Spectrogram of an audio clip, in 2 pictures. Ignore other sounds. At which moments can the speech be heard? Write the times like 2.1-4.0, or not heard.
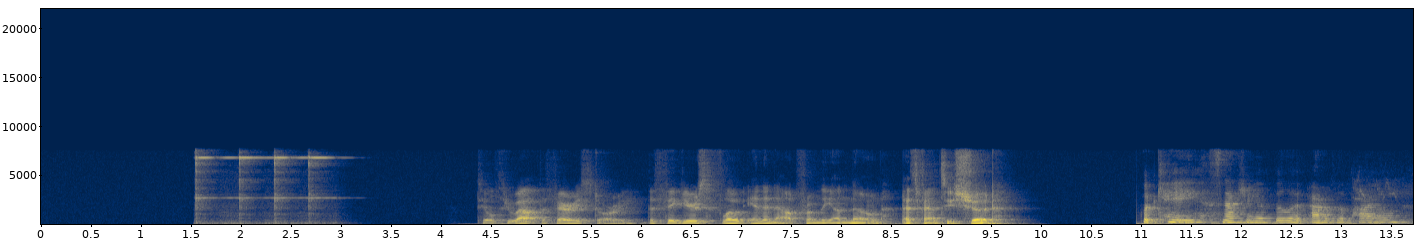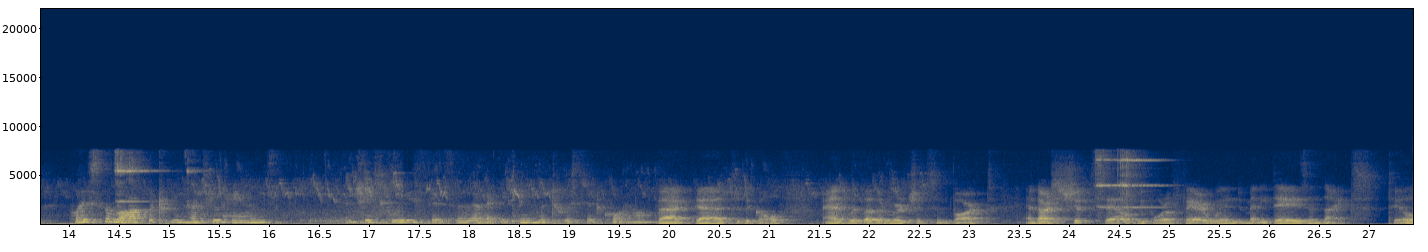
4.3-9.7, 10.9-27.4.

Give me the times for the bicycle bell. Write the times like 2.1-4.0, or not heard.
1.6-3.0, 14.4-15.2, 24.2-24.9.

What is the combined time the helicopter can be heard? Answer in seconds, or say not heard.
not heard.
